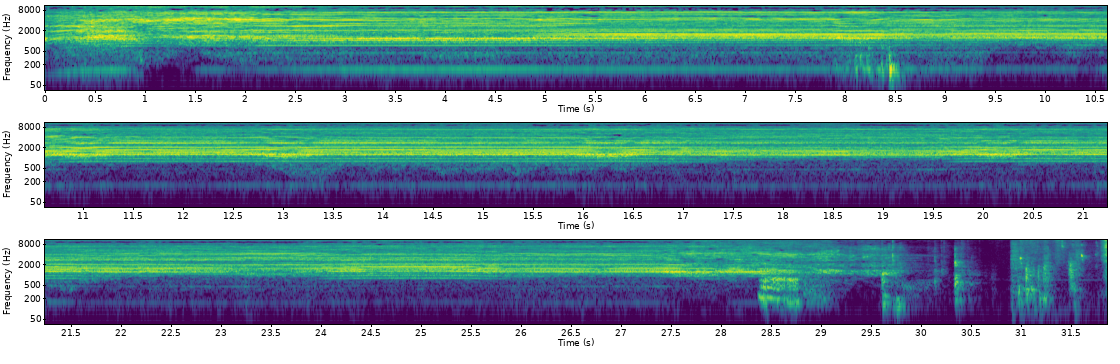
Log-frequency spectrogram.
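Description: A tiny handheld electric blower runs steadily with a high motor whine, blowing wet acrylic paint outward into a bloom. Its pitch dips briefly every few seconds, and it switches off near the end.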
